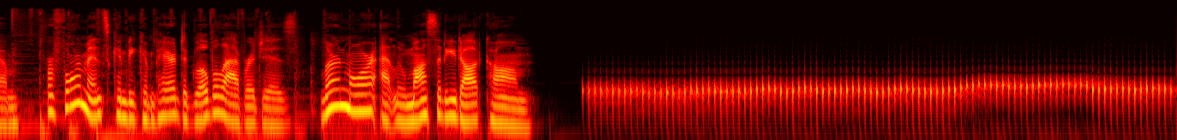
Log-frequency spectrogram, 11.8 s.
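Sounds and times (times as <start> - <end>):
speech: 0.0 - 5.4
mysterious clicking from Comet 67P: 5.8 - 11.7.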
